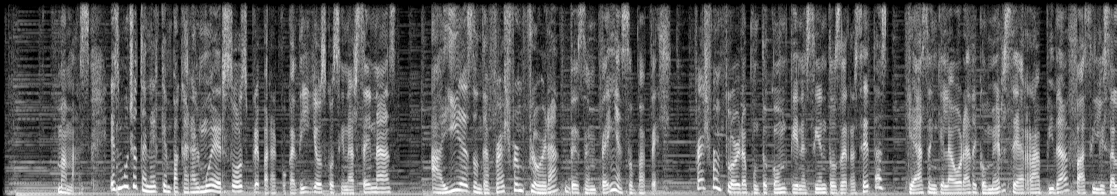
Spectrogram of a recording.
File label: Busy Mom Spanish; radio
